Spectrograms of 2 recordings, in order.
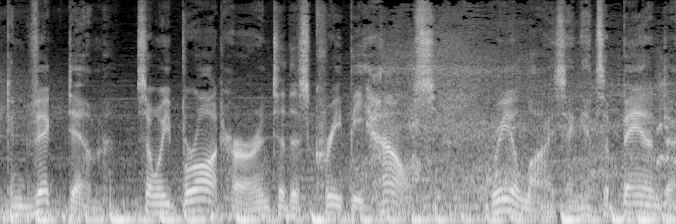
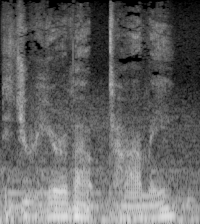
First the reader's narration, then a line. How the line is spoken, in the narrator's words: she'd ask in her soft, frail voice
